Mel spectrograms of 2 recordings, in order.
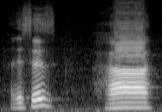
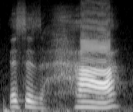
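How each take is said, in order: First: Ha said lighter, slowly; Arabic light ha. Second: Ha drawn out slowly, breathy from the throat; slow throaty ha; Arabic deep ha. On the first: Teacher contrasts two Arabic h letters, light one second. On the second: Teacher contrasts two Arabic h letters, deep one first. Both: Shown as a demonstration. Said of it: "a much deeper sound than this ha".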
